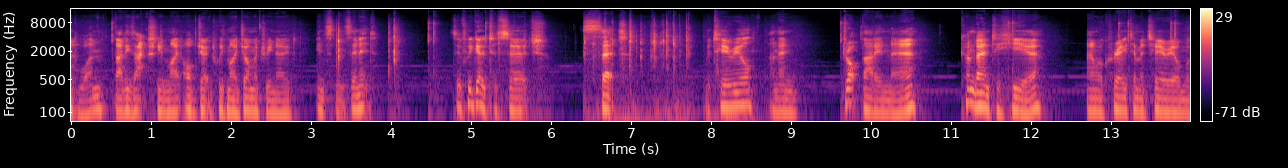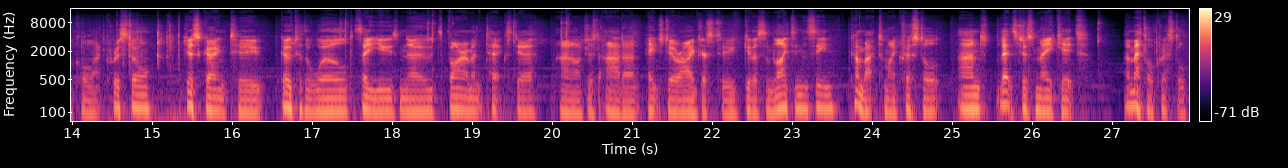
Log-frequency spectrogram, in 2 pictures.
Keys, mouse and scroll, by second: 0.5 click, 3.3 shift+middle click, 3.9 shift+scroll up 1, 4.4 click, 6.3-7.5 typing, 8.6 click, 14.4-15.2 typing, 15.9 Return, 16.5 click, 23.6 click, 25.9 click.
